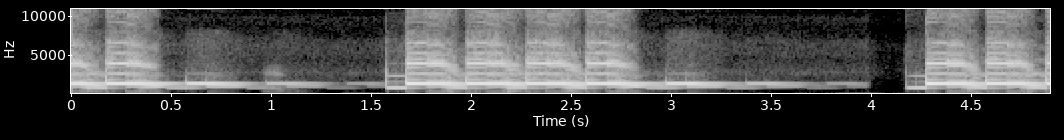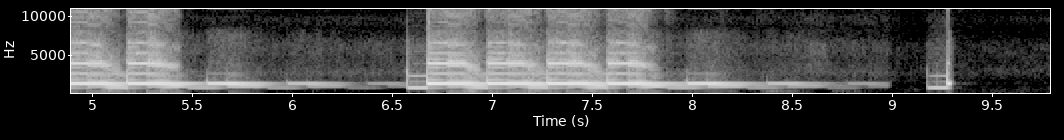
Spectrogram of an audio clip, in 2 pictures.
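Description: A phone ringtone plays in three loud bursts of rapid, repeated electronic chirping tones, each lasting about two seconds, with short silent gaps between them and a brief final blip.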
